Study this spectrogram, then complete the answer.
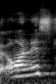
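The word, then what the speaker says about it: honest: clear, now ऑनेस्ट में क्योंकि एच की ध्वनि साइलेंट है, नाउ एन का प्रयोग,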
